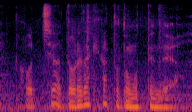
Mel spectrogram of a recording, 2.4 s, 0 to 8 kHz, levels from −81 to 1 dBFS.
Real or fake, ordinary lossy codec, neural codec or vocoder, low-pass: real; none; none; 7.2 kHz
